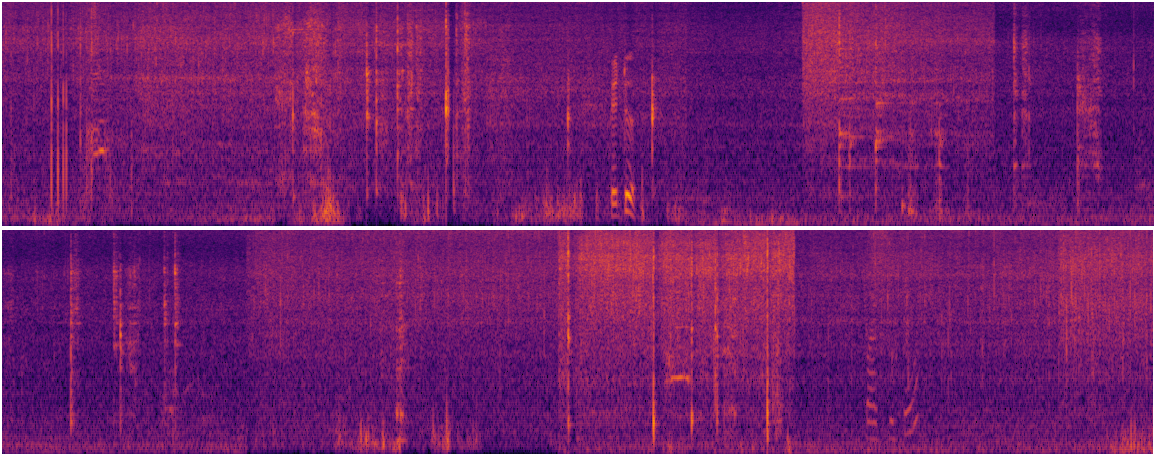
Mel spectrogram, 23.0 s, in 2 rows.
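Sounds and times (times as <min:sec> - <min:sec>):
vegetables sizzling in oil: 0:00.0 - 0:23.0
metal spatula stirring vegetables: 0:00.8 - 0:06.6, 0:08.1 - 0:13.5, 0:17.1 - 0:19.4
metal pot lid clinking: 0:08.4 - 0:09.5.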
